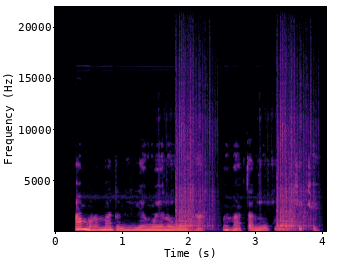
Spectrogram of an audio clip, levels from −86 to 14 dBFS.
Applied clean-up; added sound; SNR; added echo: none; Sink (filling or washing); 9 dB; none.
